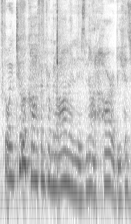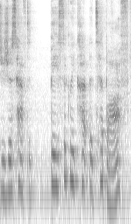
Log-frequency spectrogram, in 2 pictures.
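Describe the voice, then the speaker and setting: A woman with a hoarse, raspy voice sits fairly low in pitch, sounding like she is losing it. She chats casually through a nail tutorial, greeting viewers by name as she works. A faint hiss of noise runs underneath. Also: brisk. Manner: chatty, greets viewers by name mid-task. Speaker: beauty livestream host.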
